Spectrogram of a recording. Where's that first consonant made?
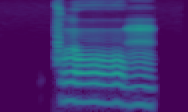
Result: velum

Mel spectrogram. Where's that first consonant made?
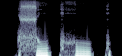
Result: tongue tip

